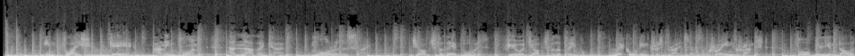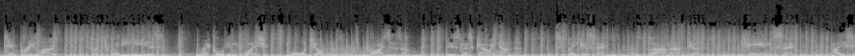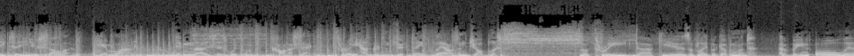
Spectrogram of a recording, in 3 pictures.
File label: liberal radio ad; election ads; 1975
